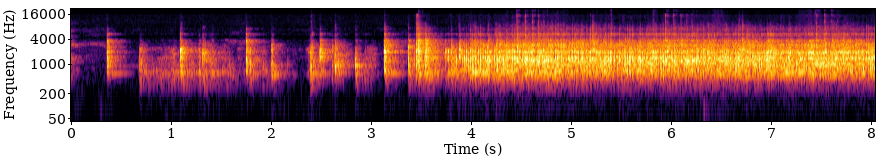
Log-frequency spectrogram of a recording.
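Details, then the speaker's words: Eli Terry groaner clock, wooden movement on the stand with beat amplifier on; a few sharp ticks, then the steady scraping groan it makes when it goes to strike, which is normal for this clock and gives it its name. "Granted, the beat amplifier was on, but that's why they call it a groaner clock, because the groaning noise that it makes when it goes to strike."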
